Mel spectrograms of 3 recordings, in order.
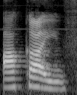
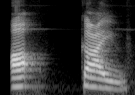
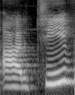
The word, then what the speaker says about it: archive: आर्चीव नहीं और आचीव नहीं, आकीव भी नहीं, आर्काइव. आर्काइव, ठीक है. नाउ फॉर आर्काइव मे be spelled as and pronounced as आर्किब, ठीक है. कुछ लोग इसे डेफिनेटली आर्किब भी बोलते होंगे. The English word is said like the word sky.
